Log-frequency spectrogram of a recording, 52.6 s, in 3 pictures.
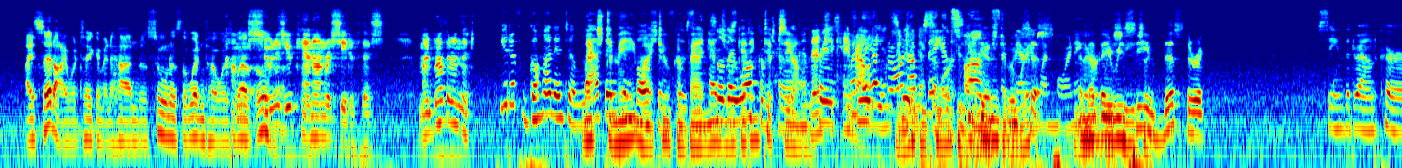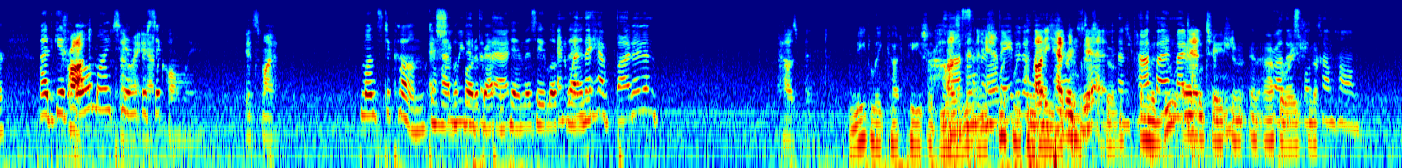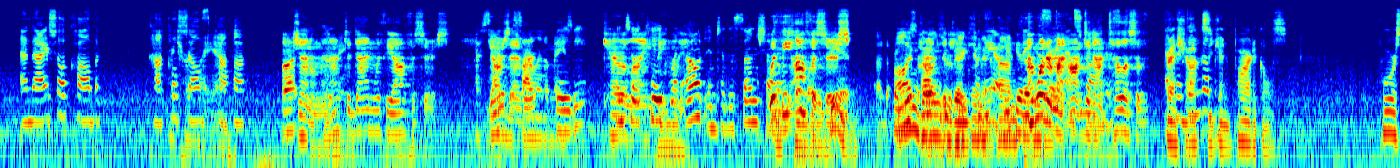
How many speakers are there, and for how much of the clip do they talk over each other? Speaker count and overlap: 9, about 53%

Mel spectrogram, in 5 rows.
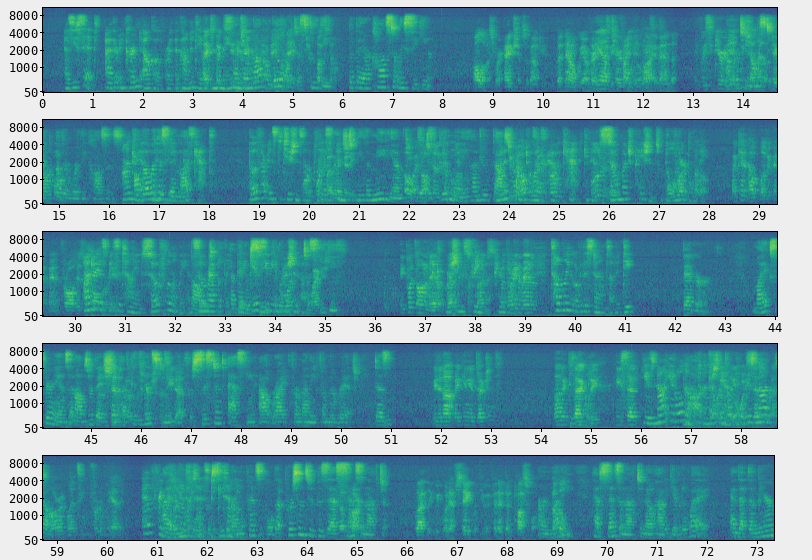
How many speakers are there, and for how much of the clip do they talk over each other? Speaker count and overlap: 4, about 40%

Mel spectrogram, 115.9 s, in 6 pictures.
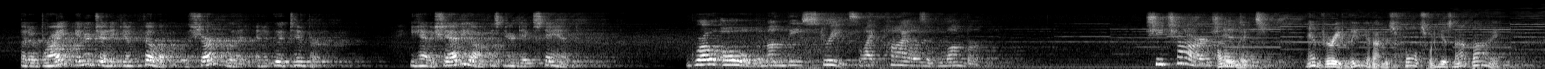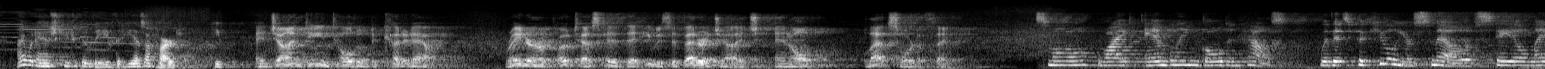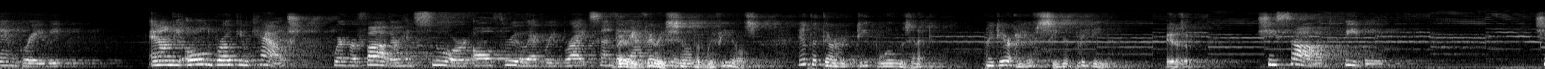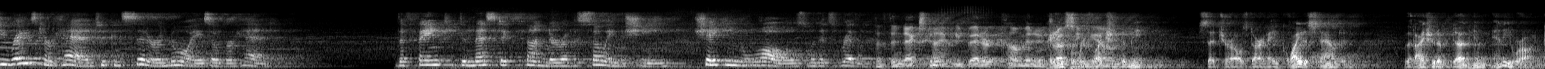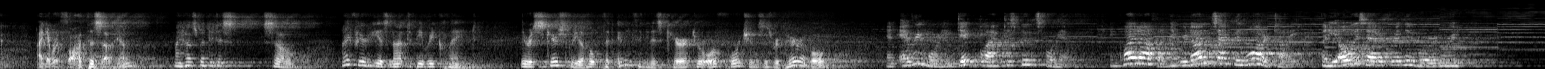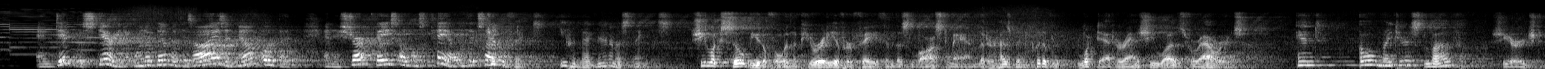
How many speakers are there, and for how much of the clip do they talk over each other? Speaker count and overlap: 4, about 4%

